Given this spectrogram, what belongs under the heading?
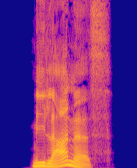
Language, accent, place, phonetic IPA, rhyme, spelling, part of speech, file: German, Germany, Berlin, [miˈlaːnəs], -aːnəs, Milanes, noun, De-Milanes.ogg
- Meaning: genitive singular of Milan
